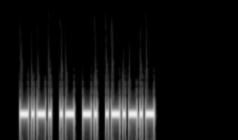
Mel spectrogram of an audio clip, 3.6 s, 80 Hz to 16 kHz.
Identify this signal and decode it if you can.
Morse code, heard as a keyed tone, about 28 wpm, 700 Hz. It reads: CAN.
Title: 2x Word-Spacing - Sentences from Top 500 Words - 28wpm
